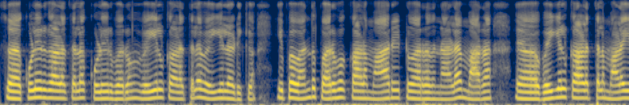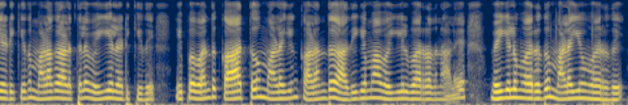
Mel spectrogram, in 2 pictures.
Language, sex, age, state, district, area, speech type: Tamil, female, 60+, Tamil Nadu, Erode, urban, spontaneous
